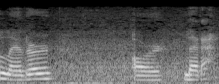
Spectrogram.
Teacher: When the T sound is flipped, it'll sound a lot more like a soft D sound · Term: flapping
